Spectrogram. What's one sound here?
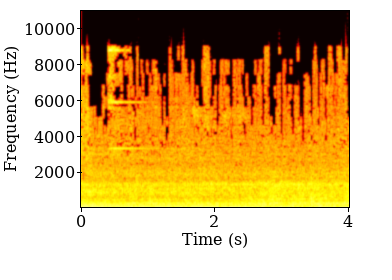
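Train wheels clatter over rail joints and switches.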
